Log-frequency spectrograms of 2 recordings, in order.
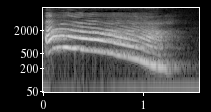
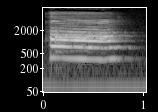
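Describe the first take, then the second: First: It is said in a happy voice. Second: It is said in a sad voice.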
